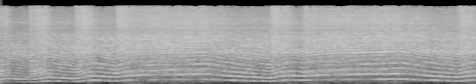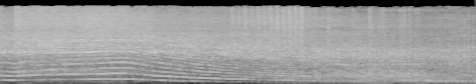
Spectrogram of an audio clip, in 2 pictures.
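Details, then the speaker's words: Rieju MRT two-stroke, hot engine: snaps up and down through the revs cleanly and holds revs, after failing to rev out before; cone filter had let air bounce back off the closed reed valve. "silnik się wkręca jak szalony a nie było tego wcześniej nawet na tym stożku prawda"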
